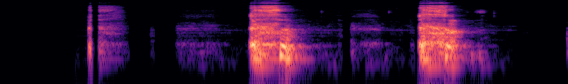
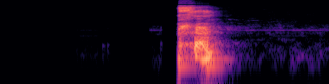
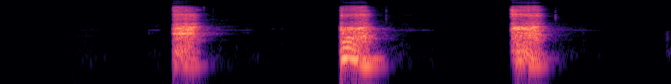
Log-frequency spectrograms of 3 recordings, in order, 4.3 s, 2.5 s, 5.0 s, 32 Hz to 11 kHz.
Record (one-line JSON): {"three_cough_length": "4.3 s", "three_cough_amplitude": 23573, "three_cough_signal_mean_std_ratio": 0.31, "cough_length": "2.5 s", "cough_amplitude": 18404, "cough_signal_mean_std_ratio": 0.26, "exhalation_length": "5.0 s", "exhalation_amplitude": 16091, "exhalation_signal_mean_std_ratio": 0.3, "survey_phase": "beta (2021-08-13 to 2022-03-07)", "age": "65+", "gender": "Male", "wearing_mask": "No", "symptom_none": true, "smoker_status": "Ex-smoker", "respiratory_condition_asthma": false, "respiratory_condition_other": false, "recruitment_source": "REACT", "submission_delay": "1 day", "covid_test_result": "Negative", "covid_test_method": "RT-qPCR", "influenza_a_test_result": "Negative", "influenza_b_test_result": "Negative"}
